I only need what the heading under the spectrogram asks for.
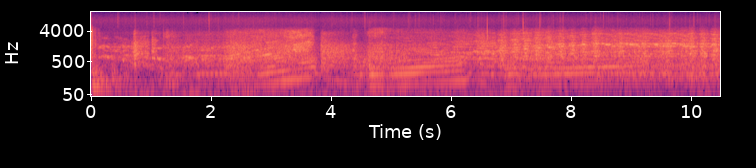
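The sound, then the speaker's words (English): A car driving away fast, its engine revving loudly and climbing in pitch through repeated rising sweeps as it shifts gears, a continuous roaring drive with no pauses. “Here's the light, Beauty. I'll drive. Hurry. They're coming.”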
